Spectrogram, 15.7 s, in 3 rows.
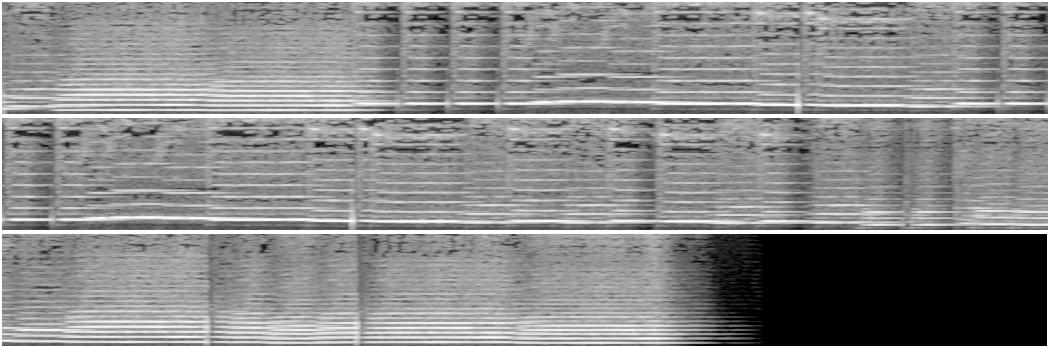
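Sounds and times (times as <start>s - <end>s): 
flute studies in G sharp minor: 0.0s - 14.2s.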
